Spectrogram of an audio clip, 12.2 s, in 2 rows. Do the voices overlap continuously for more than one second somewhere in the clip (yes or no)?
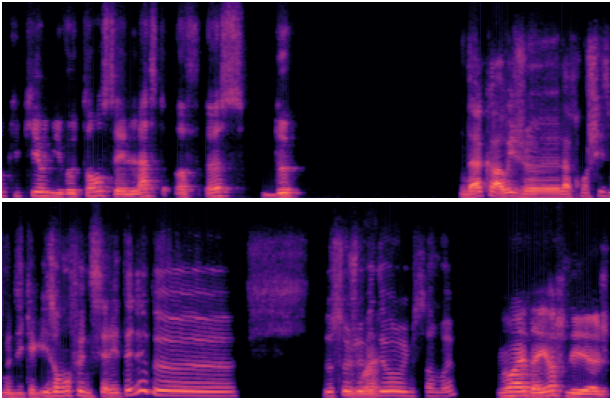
no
